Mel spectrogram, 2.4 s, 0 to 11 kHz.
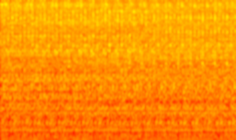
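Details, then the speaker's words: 2001 Lexus ES300 V6 after replacing both front and rear VVT solenoids (code P1349), codes cleared, warming up and idling at about 1,000 rpm instead of 2,000; smooth, even, calm idle with no misfire and no check engine light. "And it is warming up now. So I'm gonna go around to the front and show you guys how much more calm this sounds. Not misfiring, there's no check engine lights."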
